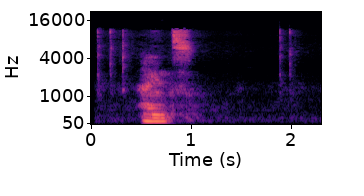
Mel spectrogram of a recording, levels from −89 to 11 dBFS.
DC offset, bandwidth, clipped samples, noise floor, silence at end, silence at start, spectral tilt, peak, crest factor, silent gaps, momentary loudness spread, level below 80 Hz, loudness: under 0.1%; 12.5 kHz; under 0.1%; -67 dBFS; 1.3 s; 0.2 s; -4 dB/octave; -8 dBFS; 18 dB; none; 26 LU; -62 dBFS; -21 LUFS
